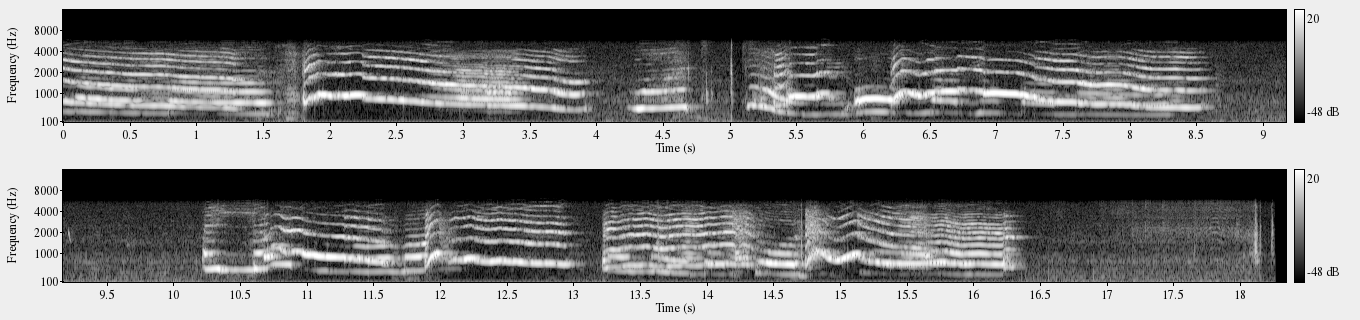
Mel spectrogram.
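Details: Pet Chihuahua howling indoors in repeated bursts of wavering, downward-sliding wails with short yips between, pausing several times before starting again, over a faint low electrical hum.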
